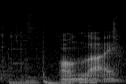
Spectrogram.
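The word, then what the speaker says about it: 王梨: In Taiwanese, pineapple is pronounced ong lai, which is similar to the phrase for the arrival and prosperity and fortune.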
